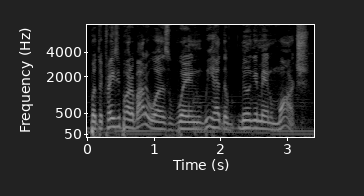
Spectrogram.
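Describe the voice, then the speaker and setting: A man's voice: fairly high pitch, a little fast, gravelly, dark tone, soft background music. A man who is a guest on a radio talk show, speaking casually and stumbling over his words. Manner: stammering, restarting words.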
